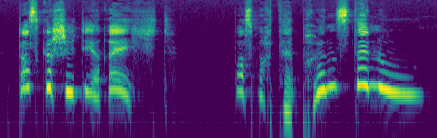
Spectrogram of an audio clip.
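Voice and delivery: very high cooing bird voice; gossiping pigeons. Acted. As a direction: coo loudly, then chatter up high like a pigeon. (schimpfende Taube mit sehr hoher Stimme)

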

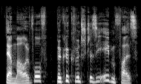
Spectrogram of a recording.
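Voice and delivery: ordinary delivery, nothing marked

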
